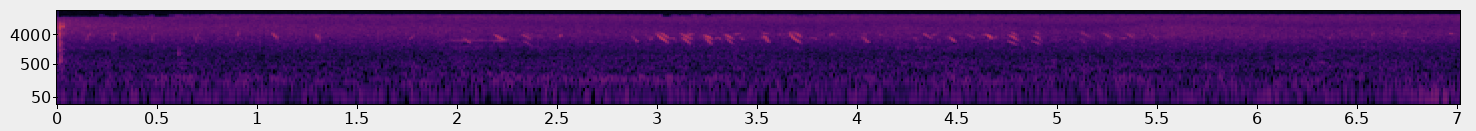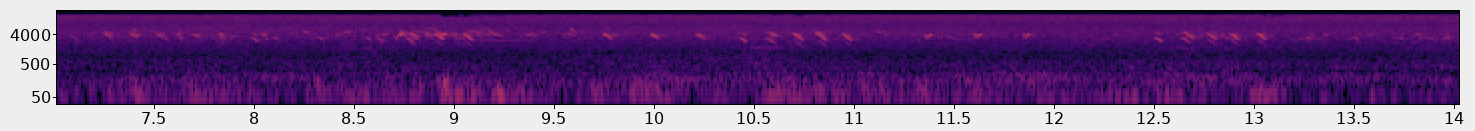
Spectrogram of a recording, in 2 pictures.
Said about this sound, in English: The flock took off. There's still one bird sitting up in the tree.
